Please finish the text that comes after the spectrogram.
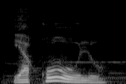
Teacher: It reads yaqulu, lengthening the waw for 2 counts. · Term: long vowels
